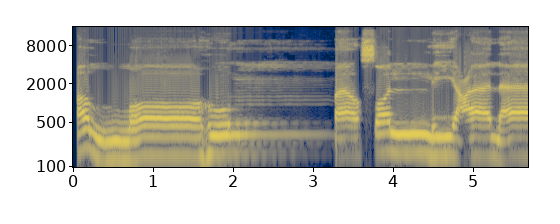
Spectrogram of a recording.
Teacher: লামকে এক আলিফ টেনে পড়বো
